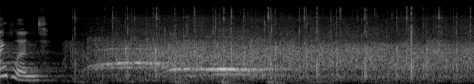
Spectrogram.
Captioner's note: audience applauding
